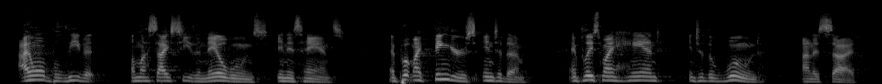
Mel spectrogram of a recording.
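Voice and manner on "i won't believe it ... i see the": usual speaking voice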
